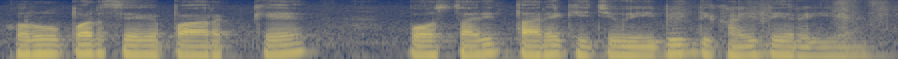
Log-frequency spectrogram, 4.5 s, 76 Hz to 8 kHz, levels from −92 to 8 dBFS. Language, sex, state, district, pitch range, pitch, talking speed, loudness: Hindi, male, Uttar Pradesh, Saharanpur, 105-120 Hz, 110 Hz, 200 wpm, -20 LUFS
